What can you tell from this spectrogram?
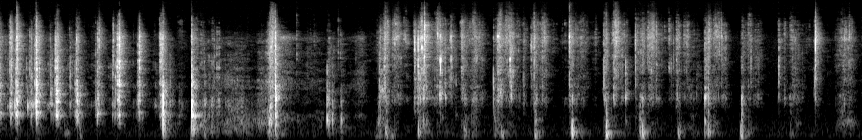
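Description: Folded paper raffle slips rustling and crinkling as a hand stirs them around in a cardboard box, in a quick, irregular run of sharp paper crackles and clicks.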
